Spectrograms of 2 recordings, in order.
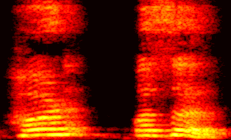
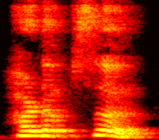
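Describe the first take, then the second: First: The word is split into two parts. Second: The word is said as one unbroken unit.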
